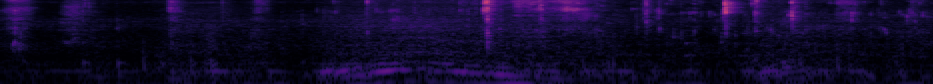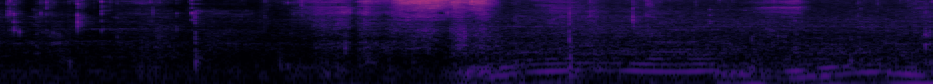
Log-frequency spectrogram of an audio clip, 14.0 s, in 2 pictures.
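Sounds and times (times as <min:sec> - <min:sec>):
person chewing food: 0:00.8 - 0:12.6.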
